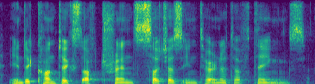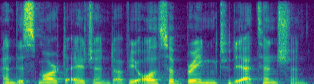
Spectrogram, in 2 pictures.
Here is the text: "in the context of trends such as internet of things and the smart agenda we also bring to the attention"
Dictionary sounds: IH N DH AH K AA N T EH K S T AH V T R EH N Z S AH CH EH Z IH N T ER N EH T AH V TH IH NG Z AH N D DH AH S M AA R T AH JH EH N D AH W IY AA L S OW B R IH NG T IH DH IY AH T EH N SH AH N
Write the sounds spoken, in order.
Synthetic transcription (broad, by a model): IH N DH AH K AA N T EH K S T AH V T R EH N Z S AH CH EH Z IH N T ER N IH T AH V TH IH NG Z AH N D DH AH S M AA R T AH JH EH N D AH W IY AA L S OW B R IH NG T IH DH IY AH T EH N SH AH N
